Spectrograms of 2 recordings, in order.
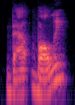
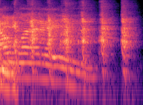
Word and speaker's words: ballet: Bali. He saw a girl in a Bali in New York City. Ballet. You ever HEARD OF A BALLERINA? THAT'S HOW you say that.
